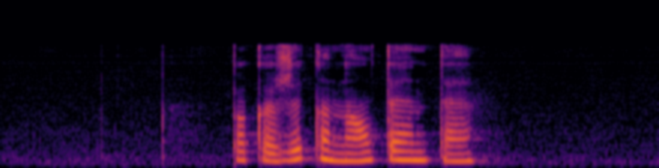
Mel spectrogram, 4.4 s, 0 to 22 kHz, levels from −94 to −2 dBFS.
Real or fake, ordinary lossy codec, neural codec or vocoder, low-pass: fake; none; codec, 44.1 kHz, 7.8 kbps, Pupu-Codec; 7.2 kHz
